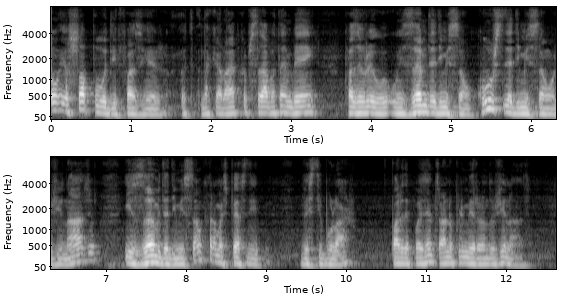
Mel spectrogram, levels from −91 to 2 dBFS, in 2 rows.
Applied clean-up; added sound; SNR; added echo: none; none; none; reverberation time 0.2 s.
